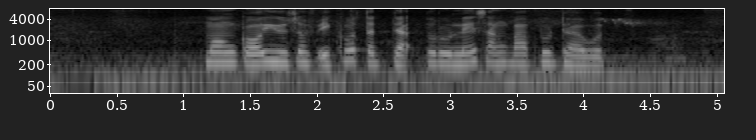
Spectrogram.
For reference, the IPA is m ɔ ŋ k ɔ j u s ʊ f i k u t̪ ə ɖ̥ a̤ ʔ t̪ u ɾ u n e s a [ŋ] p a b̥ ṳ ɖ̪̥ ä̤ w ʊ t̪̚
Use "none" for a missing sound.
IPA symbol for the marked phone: ŋ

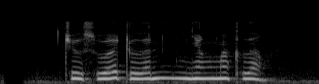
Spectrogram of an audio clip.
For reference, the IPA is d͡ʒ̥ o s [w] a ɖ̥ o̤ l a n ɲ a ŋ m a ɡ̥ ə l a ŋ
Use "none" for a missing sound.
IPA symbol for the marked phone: u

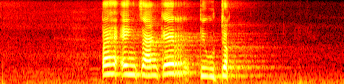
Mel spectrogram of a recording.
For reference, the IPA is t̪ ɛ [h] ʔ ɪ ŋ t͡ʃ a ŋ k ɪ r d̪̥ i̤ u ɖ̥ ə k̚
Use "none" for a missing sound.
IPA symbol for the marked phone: h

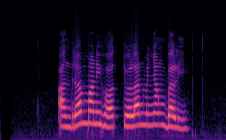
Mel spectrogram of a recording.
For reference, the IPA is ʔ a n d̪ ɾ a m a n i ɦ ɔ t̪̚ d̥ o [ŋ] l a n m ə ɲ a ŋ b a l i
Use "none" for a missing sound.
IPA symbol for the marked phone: none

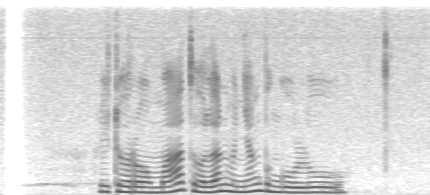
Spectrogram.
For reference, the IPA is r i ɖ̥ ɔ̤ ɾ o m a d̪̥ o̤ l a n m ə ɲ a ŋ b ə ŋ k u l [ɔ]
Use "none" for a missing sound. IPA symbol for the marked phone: u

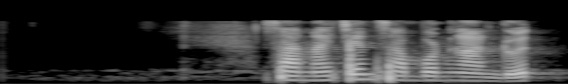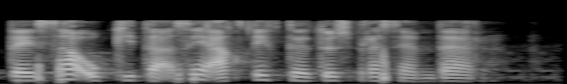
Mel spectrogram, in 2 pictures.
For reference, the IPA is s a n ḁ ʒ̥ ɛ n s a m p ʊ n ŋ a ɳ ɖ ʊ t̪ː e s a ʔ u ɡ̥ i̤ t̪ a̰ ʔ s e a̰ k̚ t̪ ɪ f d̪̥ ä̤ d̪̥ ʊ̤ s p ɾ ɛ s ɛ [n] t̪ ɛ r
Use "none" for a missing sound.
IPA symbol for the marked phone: n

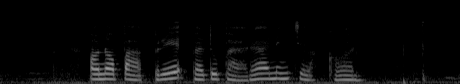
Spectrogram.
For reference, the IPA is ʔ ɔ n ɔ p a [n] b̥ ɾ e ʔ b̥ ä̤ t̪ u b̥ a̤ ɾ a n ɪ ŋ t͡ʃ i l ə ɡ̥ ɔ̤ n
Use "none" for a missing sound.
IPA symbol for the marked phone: none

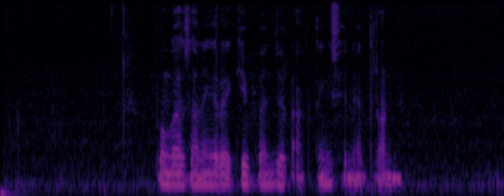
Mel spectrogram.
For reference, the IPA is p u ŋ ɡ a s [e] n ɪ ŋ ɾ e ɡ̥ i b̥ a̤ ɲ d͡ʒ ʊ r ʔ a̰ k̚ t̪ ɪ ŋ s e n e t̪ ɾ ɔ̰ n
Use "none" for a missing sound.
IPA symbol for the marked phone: a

